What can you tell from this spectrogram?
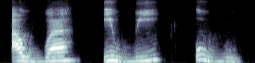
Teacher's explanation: Untuk huruf waw bertasdid, dia memiliki sifat naber. Jadi suara kita harus menaik sedikit ya. Harus naik.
